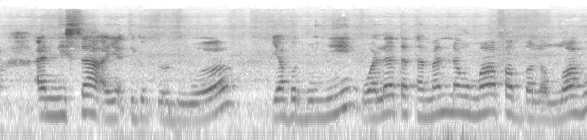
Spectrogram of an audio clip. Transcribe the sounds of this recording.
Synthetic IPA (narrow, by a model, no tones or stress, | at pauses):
ʔanːisaʔajat̪ːiɡapuluhduə | jaŋbərbuɲĩwalat̪at̪amanːawmãfɑd̪ˤːɑlalˤːɑːɦ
